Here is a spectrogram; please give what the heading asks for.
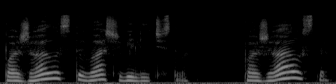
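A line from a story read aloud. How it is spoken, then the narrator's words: Sigh. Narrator (Russian): вздохнул придворный маг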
